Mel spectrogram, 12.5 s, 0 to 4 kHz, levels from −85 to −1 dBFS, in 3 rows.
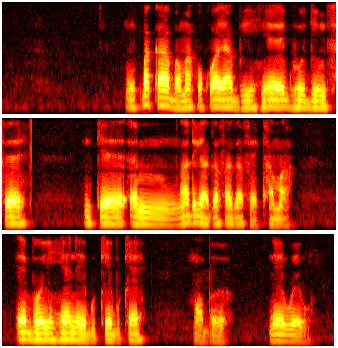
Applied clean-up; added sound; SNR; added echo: none; none; none; none.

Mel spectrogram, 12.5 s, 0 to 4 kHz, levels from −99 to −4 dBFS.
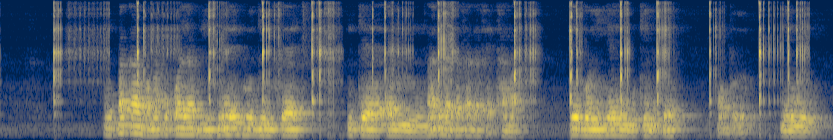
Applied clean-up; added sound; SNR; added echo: none; Coin (dropping); 11 dB; reverberation time 0.9 s.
